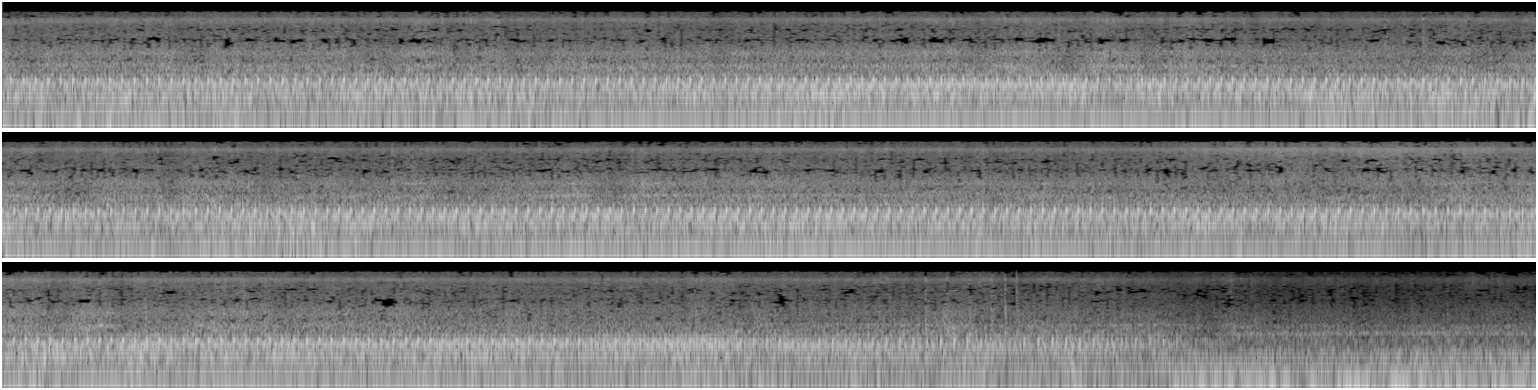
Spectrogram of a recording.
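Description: Vehicle engine running with steady road noise, heard from inside the cab while driving slowly on a rough dirt track; the drone drops away near the end.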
